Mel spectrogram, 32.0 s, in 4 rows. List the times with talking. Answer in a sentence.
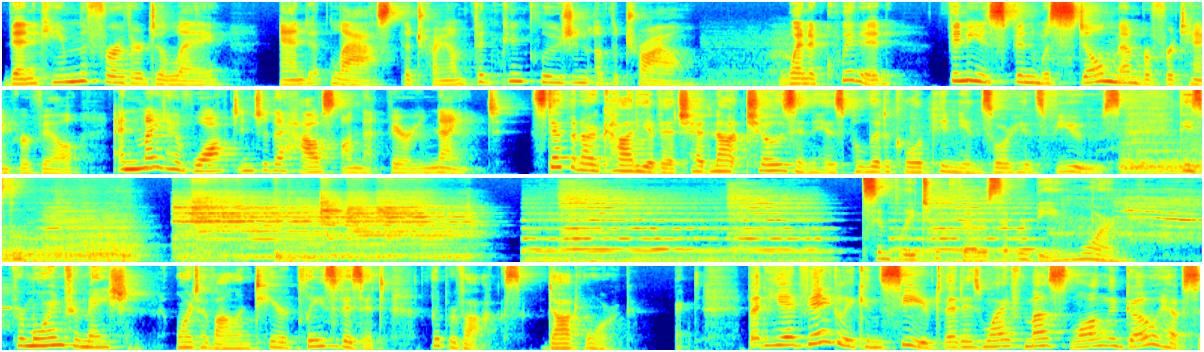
You can hear the talking from 0.0 to 16.1 s and from 21.7 to 31.9 s.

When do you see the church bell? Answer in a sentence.
You can hear the church bell from 15.4 to 22.9 s.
